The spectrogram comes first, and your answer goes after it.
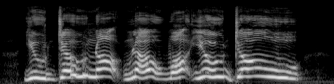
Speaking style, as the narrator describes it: Mother Elena screams to them, now in English

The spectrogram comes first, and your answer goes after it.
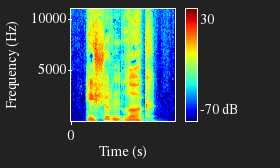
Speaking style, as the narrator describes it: Paolo said sullenly

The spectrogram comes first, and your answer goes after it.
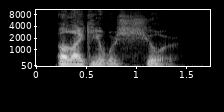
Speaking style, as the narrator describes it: Nigel snapped back

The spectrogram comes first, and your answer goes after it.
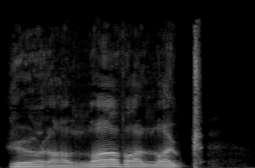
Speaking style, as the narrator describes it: roared Stoic

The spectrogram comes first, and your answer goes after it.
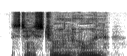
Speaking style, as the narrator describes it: I murmur, taking deep breaths to steady myself

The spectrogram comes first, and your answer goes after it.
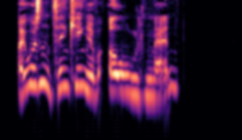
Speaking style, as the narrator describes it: Regina sobbed

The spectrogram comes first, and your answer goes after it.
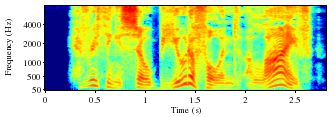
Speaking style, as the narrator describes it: I murmured to Emma

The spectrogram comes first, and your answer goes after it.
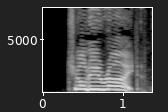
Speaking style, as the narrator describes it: Tom chimed in, his voice shaking

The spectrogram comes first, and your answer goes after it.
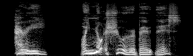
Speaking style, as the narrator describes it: breathed Hermione

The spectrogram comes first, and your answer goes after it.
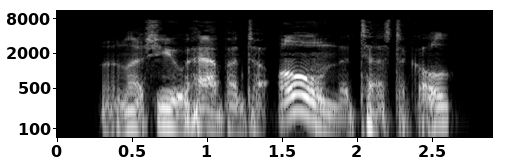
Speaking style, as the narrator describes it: I growled

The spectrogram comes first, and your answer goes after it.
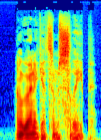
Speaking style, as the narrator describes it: he muttered

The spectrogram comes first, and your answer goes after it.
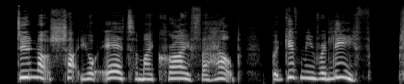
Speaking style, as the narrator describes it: pleaded one fretful petitioner

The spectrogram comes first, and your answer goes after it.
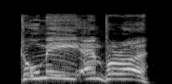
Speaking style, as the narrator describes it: an aged voice cried

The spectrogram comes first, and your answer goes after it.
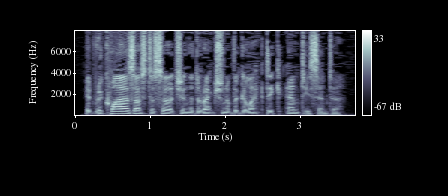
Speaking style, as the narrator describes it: I said

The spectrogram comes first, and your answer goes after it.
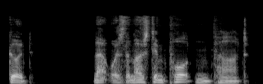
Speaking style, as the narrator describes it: whispered back

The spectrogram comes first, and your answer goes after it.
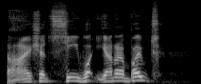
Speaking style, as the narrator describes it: snarled Shadwell

